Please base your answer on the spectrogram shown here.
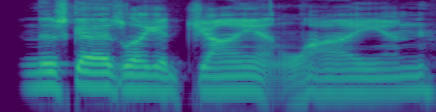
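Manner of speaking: normal talking voice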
